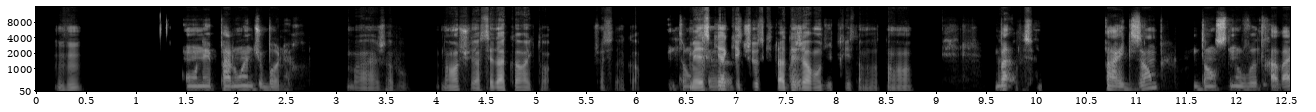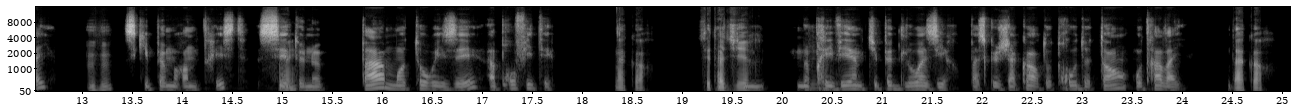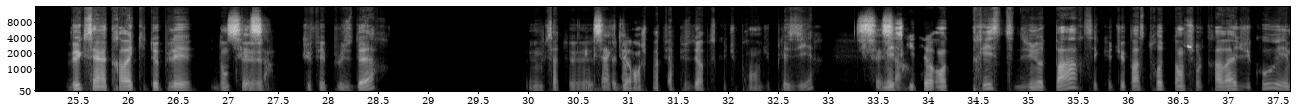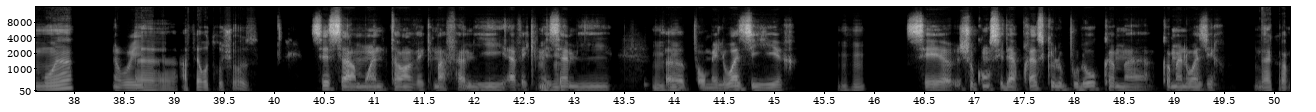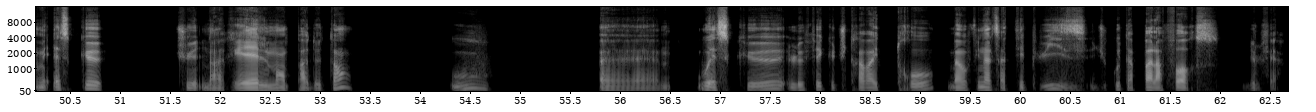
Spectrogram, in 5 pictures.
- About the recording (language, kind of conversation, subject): French, unstructured, Qu’est-ce qui te rend triste dans ta vie professionnelle ?
- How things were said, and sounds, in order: tapping; stressed: "réellement"; stressed: "t'épuise"; stressed: "force"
